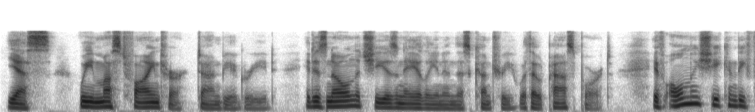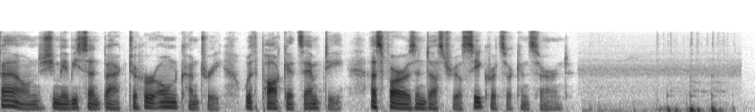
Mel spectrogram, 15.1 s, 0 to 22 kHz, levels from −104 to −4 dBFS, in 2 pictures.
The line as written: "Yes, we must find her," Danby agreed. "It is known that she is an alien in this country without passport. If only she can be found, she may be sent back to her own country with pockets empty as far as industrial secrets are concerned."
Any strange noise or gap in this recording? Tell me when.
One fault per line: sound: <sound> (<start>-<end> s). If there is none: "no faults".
sound: tap (13.4-14.9 s)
